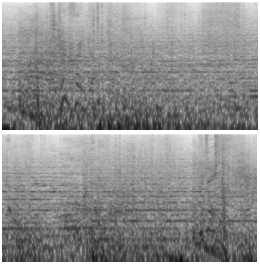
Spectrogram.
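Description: The Confringo fire spell goes off in Hogwarts Legacy as loud crashing blasts and booms in quick succession, with a voice speaking over the clamor.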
